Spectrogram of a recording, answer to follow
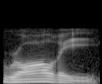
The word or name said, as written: Raleigh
